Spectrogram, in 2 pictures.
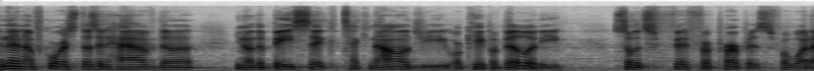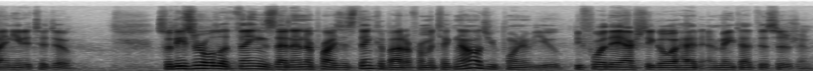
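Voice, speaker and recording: A man with a New York accent, very fast, his tone bright and sharp. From US Northeast, New York. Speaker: tech company CTO. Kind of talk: conference talk.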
